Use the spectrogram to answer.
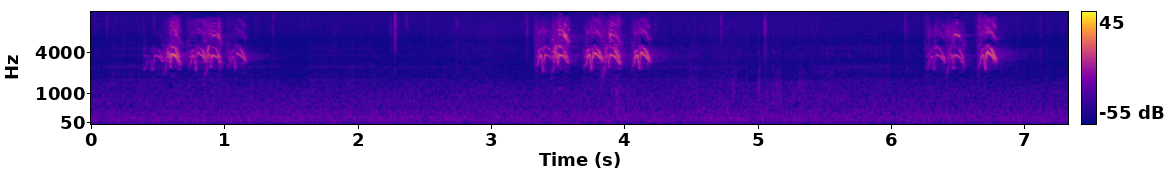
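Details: Several Eurasian tree sparrows gathering to be fed on 1 January 2022, on the way home: three bursts of rapid, bright, overlapping chirps, each burst lasting about a second, separated by quieter gaps with a low hiss.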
